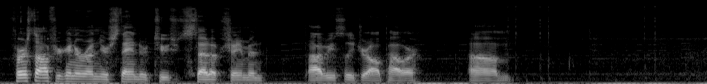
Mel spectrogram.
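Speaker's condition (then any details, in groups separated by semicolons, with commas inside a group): No condition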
